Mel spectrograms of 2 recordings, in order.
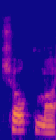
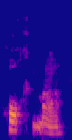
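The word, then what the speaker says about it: Chokmah: Oh, it's not chokma, it's hokma. Thank you, Bobby. They didn't give you a pronunciation. I saw the hard ch and I thought it was a chokma, but it's a hokma.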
